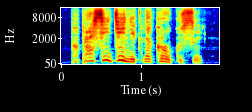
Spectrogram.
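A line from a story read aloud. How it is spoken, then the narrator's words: Whisper. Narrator (Russian): прошептал он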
